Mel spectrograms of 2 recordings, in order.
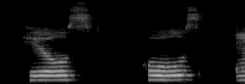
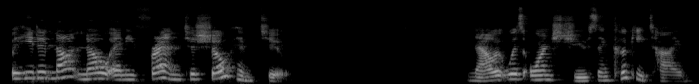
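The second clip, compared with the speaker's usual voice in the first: plain reading voice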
